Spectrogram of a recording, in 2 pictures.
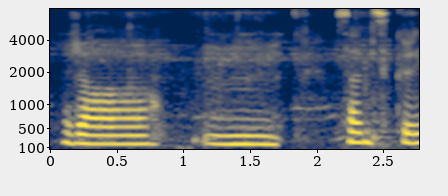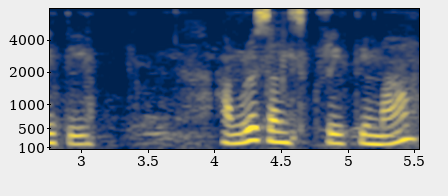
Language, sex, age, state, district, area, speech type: Nepali, female, 18-30, West Bengal, Jalpaiguri, rural, spontaneous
